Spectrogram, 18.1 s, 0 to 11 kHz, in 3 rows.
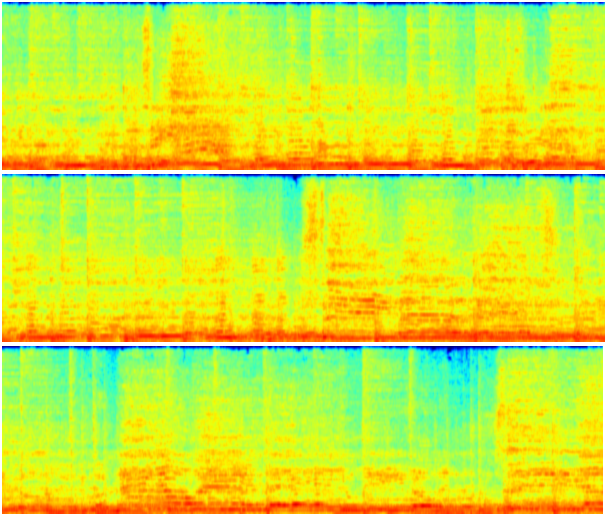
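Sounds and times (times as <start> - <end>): electric guitar: 0.0 - 18.0.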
